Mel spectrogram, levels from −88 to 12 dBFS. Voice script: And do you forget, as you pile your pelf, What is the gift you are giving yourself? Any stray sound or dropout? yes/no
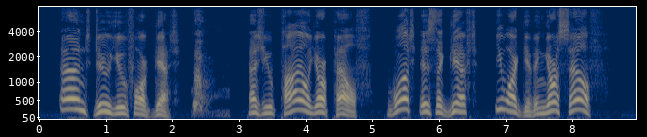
yes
